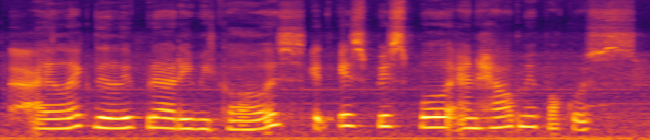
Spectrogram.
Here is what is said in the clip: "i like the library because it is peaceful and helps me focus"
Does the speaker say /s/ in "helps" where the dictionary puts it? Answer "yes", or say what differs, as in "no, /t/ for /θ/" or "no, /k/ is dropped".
no, /s/ is dropped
